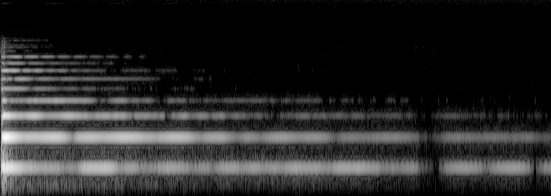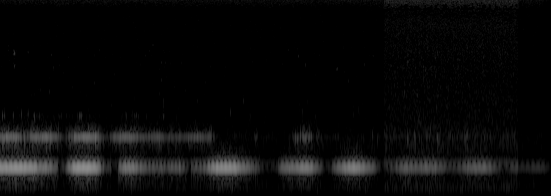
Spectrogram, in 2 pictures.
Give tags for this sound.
complete keys notes old piano reverb sustain

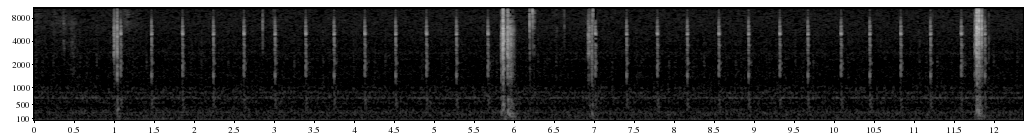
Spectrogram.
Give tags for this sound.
left-right turning-signal

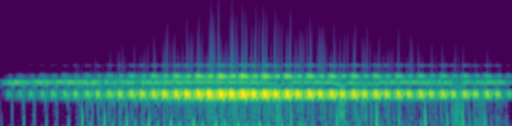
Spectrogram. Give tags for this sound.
Alien-Vehicle Ascending Science-Fiction Sci-Fi Spacecraft UFO

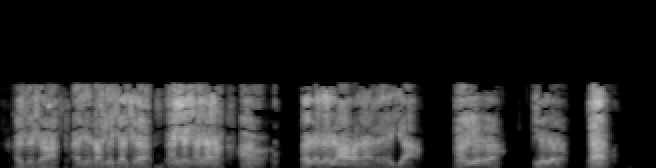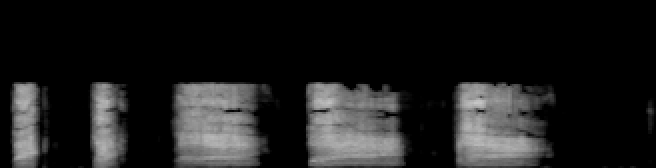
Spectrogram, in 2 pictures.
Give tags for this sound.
vicious imp creature snarl gnaw nom bite

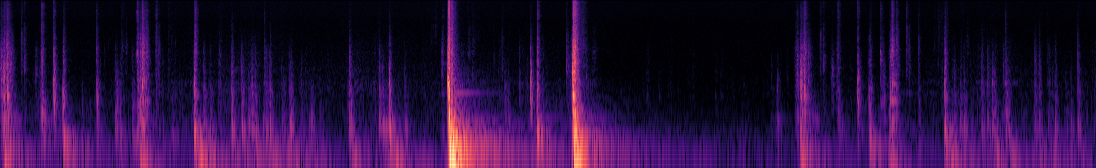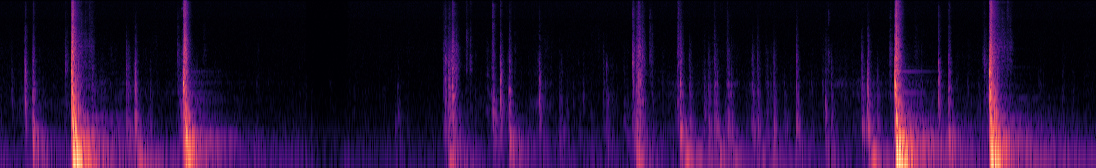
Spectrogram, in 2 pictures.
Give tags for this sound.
auto car door field-recording finnish-broadcasting-company Mecedes-Benz ovi

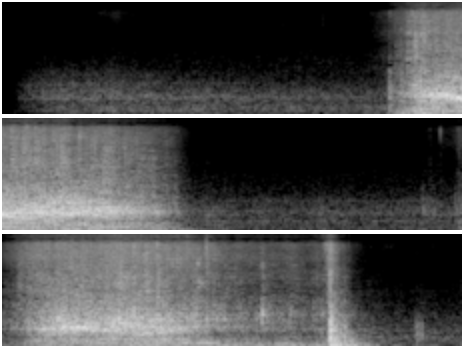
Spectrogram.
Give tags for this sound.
glass-door household doors open closing door close sliding-door opening

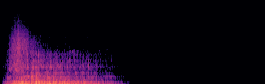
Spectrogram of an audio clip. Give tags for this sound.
swoosh swish bubbles movement underwater submarine

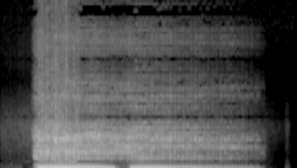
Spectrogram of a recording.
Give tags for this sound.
beast creature Demon growl grunt horror monster zombie

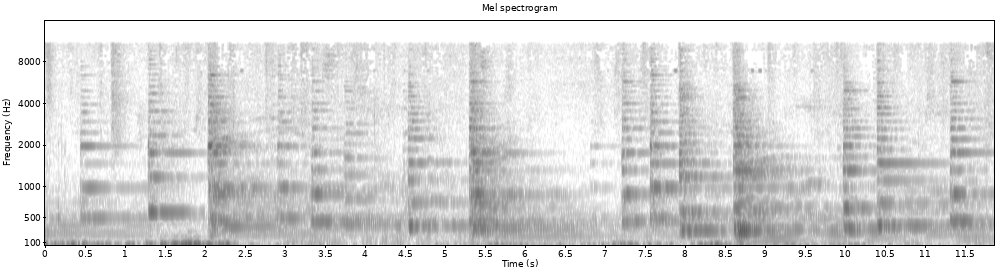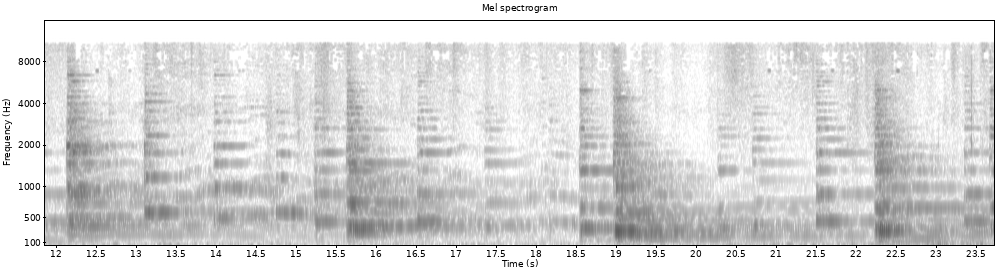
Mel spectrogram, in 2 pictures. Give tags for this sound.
live concert voice music guzheng

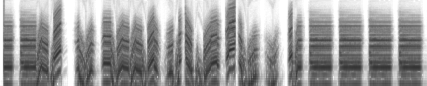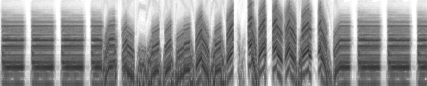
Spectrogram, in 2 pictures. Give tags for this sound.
scratch synthetic vinyl

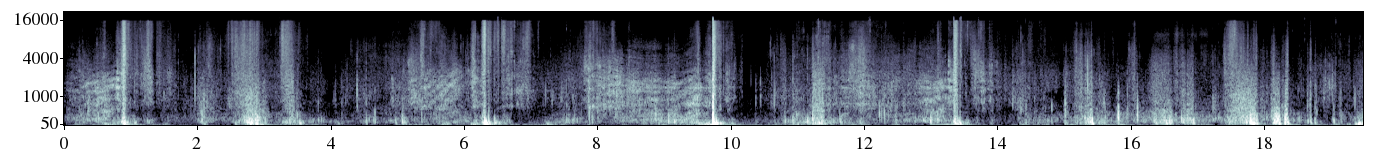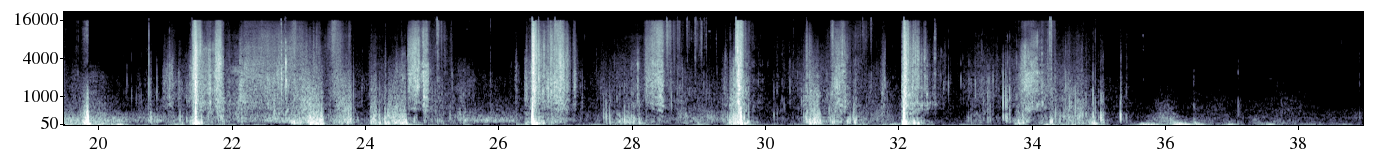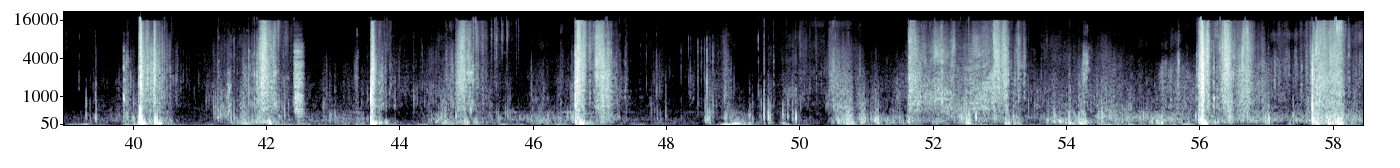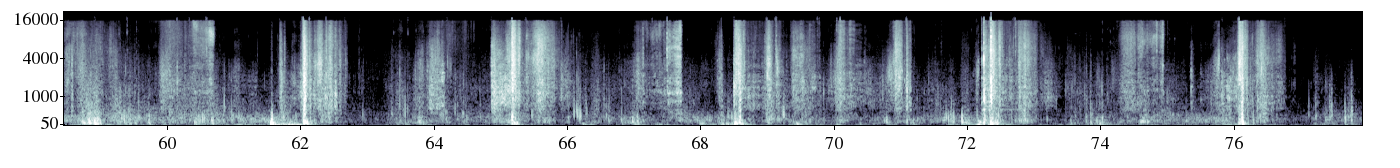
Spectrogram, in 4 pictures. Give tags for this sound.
drop pick log branch wood snow up

